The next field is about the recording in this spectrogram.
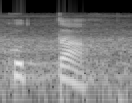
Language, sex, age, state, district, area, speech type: Punjabi, female, 30-45, Punjab, Bathinda, urban, read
